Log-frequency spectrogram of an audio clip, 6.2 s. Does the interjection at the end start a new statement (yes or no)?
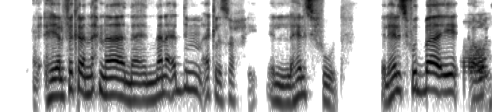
no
